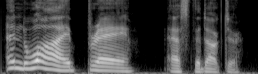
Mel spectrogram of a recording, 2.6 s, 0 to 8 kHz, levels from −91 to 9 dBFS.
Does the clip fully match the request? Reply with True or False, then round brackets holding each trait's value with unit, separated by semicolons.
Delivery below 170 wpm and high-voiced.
False (140 wpm; 160 Hz)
